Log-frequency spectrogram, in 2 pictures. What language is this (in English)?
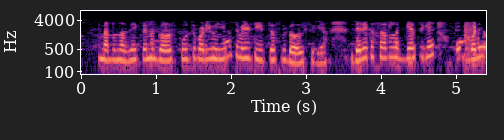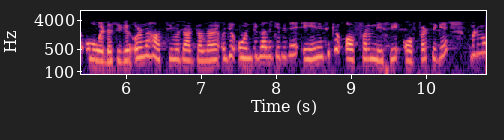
Punjabi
